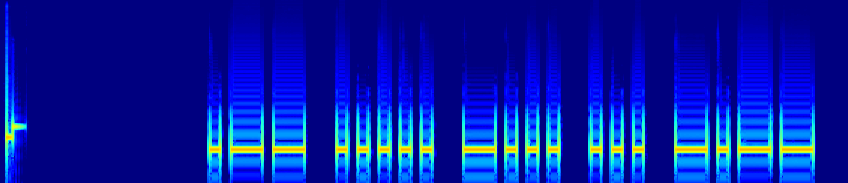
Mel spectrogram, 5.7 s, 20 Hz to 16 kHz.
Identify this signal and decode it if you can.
Morse code, heard as a keyed tone, about 17 wpm, 700 Hz. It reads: W5BSY
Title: USA Call Signs Repeated 2x 17wpm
